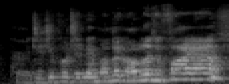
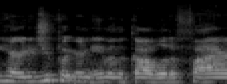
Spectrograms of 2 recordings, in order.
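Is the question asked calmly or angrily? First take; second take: angrily; calmly. First: It is asked in an agitated, angry way. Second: It is asked in a calm, quiet way.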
